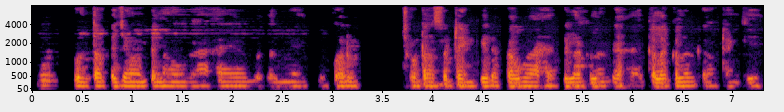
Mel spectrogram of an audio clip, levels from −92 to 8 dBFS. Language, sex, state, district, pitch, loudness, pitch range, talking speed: Hindi, male, Bihar, Purnia, 145 Hz, -22 LUFS, 145-150 Hz, 190 wpm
